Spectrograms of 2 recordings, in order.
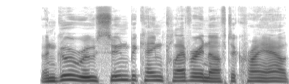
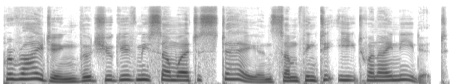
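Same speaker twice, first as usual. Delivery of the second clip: lightly voiced cow, raised pitch; mooing cow; 7 semitones higher than usual. A narrator's reading. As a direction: bargain as a cow in a higher voice. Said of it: "mooed the cow".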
